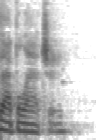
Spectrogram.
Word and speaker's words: Appalachian: always worry about how to pronounce them. – Well, around here, it's Appalachian.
